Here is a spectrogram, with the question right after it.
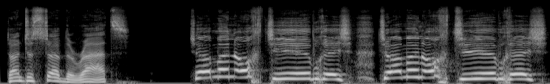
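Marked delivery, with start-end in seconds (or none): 1.9-5.5 high, hammed-up German jingle voice; mock German accent. Host chanting the game's title, mock German accent.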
